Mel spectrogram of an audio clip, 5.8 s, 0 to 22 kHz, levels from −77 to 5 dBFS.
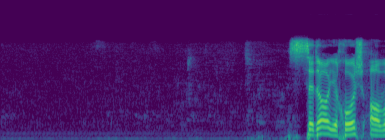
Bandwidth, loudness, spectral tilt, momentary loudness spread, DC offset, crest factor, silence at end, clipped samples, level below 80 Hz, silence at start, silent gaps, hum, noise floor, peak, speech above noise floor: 7.6 kHz; -14 LUFS; -3 dB/octave; 5 LU; under 0.1%; 20 dB; 0 s; under 0.1%; -46 dBFS; 4.3 s; none; 50 Hz at -55 dBFS; -57 dBFS; 0 dBFS; 43 dB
